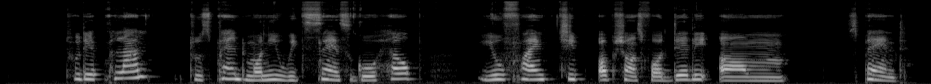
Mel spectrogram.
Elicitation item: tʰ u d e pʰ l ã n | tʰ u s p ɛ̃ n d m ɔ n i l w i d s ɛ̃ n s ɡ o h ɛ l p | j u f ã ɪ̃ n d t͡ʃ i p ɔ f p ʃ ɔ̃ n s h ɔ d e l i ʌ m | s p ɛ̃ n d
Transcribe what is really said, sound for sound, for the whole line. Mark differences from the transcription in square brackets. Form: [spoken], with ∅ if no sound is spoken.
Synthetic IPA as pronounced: tʰ u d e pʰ l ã n | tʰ u s p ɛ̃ n d m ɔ n i [∅] w i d s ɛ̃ n s ɡ o h ɛ l p | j u f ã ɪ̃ n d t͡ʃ i p ɔ [∅] p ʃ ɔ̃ n s [f] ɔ d e l i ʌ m | s p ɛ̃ n d

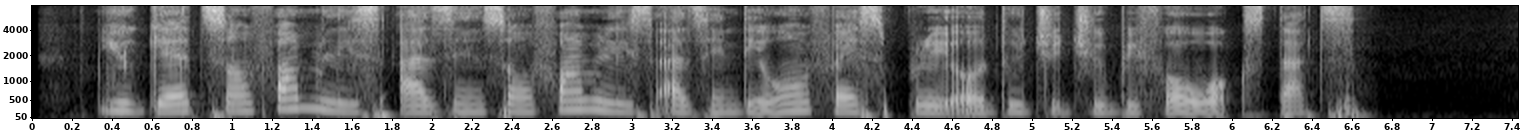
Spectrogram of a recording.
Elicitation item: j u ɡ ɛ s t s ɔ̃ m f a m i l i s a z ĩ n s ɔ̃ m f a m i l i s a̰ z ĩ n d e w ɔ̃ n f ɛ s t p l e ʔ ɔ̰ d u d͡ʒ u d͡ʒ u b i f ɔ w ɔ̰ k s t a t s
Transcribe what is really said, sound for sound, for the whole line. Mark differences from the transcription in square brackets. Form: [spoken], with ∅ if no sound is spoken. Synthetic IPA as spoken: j u ɡ ɛ [∅] t s ɔ̃ m f a m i l i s a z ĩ n s ɔ̃ m f a m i l i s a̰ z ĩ n d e w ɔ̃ n f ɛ s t p [ɹ] e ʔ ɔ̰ d u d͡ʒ u d͡ʒ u b i f ɔ w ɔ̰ k s t a t s

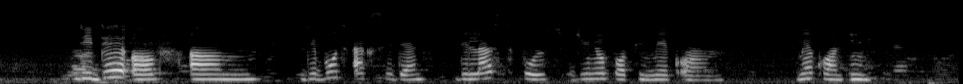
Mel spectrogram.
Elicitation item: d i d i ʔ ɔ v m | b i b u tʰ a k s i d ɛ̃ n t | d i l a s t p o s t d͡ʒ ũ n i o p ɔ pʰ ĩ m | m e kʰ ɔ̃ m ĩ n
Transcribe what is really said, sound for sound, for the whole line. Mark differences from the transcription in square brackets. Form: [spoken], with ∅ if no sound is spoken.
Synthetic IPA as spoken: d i d [e] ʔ ɔ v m | [d] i b u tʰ a k s i d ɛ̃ n t | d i l a s t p o s t d͡ʒ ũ n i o p ɔ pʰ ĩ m | m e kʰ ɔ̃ [n] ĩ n

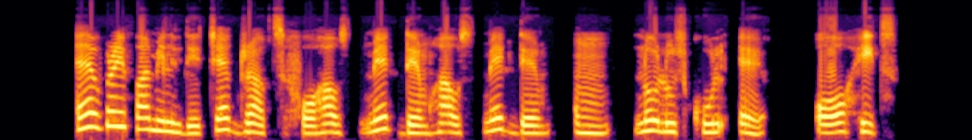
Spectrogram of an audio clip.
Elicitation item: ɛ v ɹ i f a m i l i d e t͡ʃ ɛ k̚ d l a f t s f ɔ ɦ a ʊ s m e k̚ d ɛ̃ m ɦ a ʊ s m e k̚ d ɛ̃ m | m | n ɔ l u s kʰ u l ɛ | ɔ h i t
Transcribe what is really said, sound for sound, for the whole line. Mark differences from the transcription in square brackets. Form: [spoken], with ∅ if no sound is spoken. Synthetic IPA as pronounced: ɛ v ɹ i f a m i l i d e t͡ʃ ɛ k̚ d [ɹ] a f t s f ɔ ɦ a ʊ s m e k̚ d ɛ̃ m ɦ a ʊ s m e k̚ d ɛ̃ m | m | n [o] l u s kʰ u l ɛ | ɔ h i t

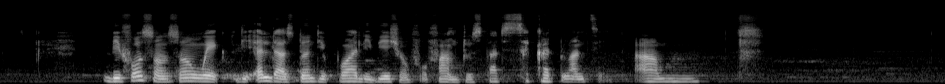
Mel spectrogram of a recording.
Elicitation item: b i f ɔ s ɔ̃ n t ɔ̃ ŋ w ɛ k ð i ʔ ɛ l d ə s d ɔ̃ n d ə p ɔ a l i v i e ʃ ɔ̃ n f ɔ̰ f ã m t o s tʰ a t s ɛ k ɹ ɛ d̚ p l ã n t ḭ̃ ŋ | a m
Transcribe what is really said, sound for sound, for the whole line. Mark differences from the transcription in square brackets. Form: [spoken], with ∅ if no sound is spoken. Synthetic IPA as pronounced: b i f ɔ s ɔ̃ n [s] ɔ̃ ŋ w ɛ k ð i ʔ ɛ l d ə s d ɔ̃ n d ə p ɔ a l i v i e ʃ ɔ̃ n f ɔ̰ f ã m t [u] s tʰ a t s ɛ k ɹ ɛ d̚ p l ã n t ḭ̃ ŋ | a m

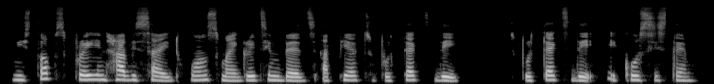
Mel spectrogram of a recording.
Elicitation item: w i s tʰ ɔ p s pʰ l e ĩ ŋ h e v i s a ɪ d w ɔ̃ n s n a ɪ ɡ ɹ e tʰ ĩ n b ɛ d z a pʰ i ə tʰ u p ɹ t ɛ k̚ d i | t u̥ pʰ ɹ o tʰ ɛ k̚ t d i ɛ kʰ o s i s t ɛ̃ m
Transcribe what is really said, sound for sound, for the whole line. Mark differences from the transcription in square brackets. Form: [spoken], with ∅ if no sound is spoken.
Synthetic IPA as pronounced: w i s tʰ ɔ p s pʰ [ɹ] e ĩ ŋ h [a] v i s a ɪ d w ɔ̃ n s [m] a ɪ ɡ ɹ e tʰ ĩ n b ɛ d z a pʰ i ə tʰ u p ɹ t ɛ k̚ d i | t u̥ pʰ ɹ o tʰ ɛ k̚ t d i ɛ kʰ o s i s t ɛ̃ m

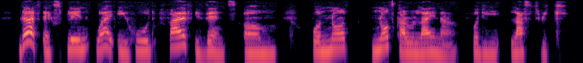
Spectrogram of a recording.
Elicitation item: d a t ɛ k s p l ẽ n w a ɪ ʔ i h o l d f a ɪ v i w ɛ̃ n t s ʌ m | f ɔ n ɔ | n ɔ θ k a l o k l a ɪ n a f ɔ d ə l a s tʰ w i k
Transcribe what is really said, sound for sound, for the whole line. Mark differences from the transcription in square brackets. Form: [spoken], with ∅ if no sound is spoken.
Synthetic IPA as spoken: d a t ɛ k s p l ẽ n w a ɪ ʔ i h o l d f a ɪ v i [v] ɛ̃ n t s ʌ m | f ɔ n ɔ | n ɔ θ k a [ɹ] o [∅] l a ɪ n a f ɔ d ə l a s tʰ w i k

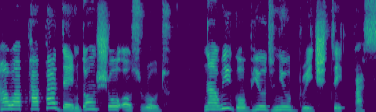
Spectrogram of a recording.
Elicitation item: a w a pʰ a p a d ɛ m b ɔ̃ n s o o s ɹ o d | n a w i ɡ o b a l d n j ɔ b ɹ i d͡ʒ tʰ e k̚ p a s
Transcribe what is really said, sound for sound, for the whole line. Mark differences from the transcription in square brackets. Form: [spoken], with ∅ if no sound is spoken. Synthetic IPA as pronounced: a w a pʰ a p a d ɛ m [d] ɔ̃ n [ʃ] o [ɔ] s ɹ o d | n a w i ɡ o b [i] l d n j [u] b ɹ i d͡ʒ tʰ e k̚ p a s

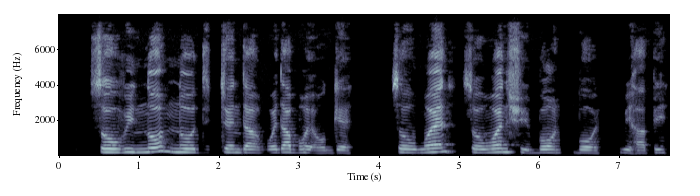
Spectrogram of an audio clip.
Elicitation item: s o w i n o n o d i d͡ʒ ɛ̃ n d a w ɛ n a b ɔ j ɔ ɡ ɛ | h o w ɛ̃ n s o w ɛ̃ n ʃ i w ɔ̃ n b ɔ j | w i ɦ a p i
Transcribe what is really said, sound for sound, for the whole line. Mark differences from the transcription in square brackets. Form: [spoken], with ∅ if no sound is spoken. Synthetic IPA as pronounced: s o w i n o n o d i d͡ʒ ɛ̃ n d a w ɛ [d] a b ɔ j ɔ ɡ ɛ | [s] o w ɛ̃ n s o w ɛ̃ n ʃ i [b] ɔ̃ n b ɔ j | w i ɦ a p i

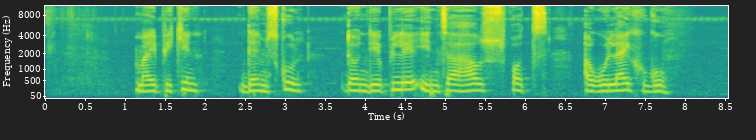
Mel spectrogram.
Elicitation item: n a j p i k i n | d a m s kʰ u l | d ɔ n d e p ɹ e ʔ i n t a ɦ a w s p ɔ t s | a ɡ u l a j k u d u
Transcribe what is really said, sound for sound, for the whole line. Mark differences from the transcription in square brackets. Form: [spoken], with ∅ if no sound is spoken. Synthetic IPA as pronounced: [m] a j p i k i n | d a m s [k] u l | d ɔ n d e p [l] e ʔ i n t a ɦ a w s p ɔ t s | a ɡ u l a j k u [ɡ] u

